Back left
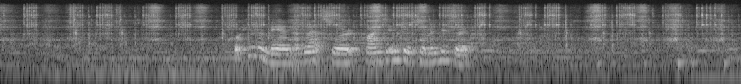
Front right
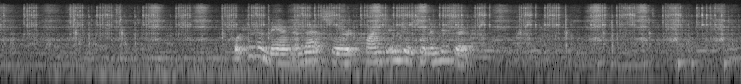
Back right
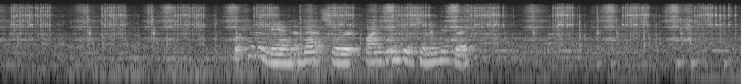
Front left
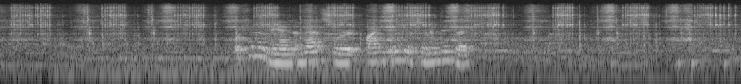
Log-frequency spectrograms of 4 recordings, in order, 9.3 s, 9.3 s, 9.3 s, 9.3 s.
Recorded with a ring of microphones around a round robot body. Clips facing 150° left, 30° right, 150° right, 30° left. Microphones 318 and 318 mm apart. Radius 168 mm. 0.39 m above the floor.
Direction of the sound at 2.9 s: 135° right.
